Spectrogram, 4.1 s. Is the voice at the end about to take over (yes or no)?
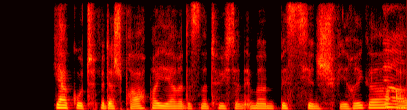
no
